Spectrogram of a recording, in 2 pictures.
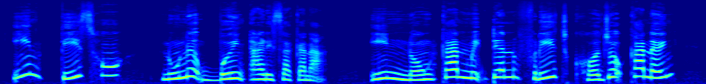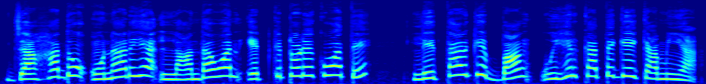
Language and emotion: Santali, angry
